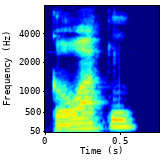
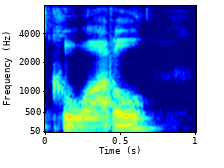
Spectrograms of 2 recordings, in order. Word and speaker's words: Couatl: It's pronounced Coatl in Nahuatl. Um, and that and that's my like Hispanicized Nahuatl. Like if I got if we actually got an indigenous Nahuatl speaker, they probably say it differently too. That TL sound tends to throw people off, but it, it's okay if you pronounce it as Kuatl, um, with like almost like you're saying waddle. That's fine.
